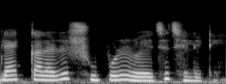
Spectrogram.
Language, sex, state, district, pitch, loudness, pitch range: Bengali, female, West Bengal, Cooch Behar, 205 Hz, -14 LUFS, 175-215 Hz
